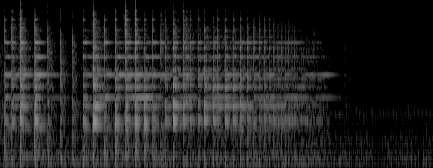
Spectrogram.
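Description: Roulette ball clattering in the spinning wheel as it drops into the numbered pockets: a rapid run of sharp clicks with a metallic ring, fading out about three seconds in as the ball settles.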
